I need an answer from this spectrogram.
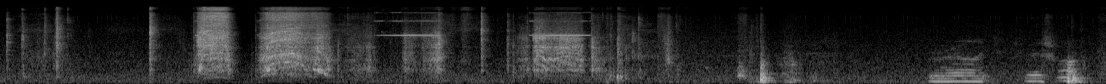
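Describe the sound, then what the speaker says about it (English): Several short bursts of a power drill whirring into wood drilling pilot holes for a water barrel, separated by pauses, handling clatter and a little nearby talk. "let's drill some pilot holes"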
